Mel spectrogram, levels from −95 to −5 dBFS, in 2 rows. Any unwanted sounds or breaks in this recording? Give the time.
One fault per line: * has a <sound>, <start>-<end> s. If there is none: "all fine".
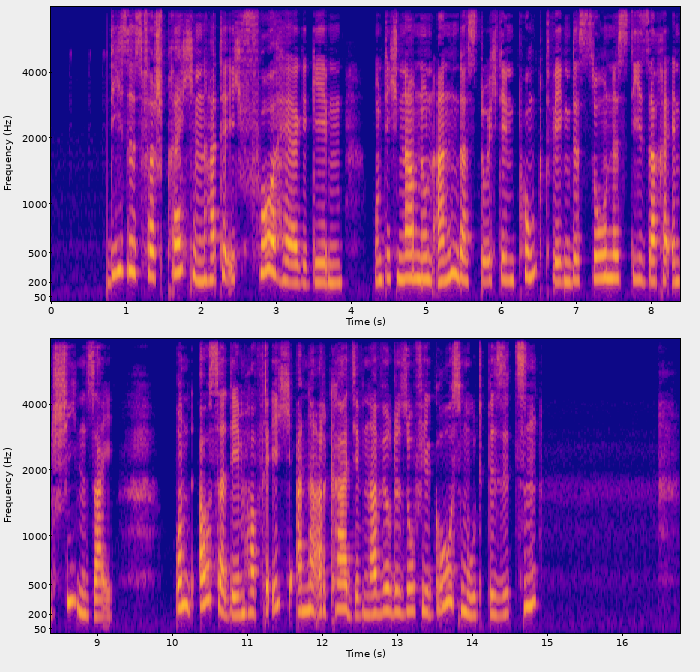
all fine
